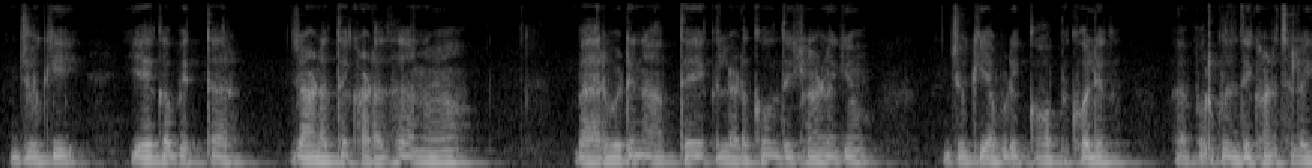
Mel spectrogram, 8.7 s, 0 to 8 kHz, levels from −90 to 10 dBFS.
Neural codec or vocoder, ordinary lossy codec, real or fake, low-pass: none; none; real; 7.2 kHz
